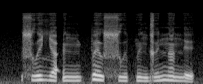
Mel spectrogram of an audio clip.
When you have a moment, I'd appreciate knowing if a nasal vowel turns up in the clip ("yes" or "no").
yes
